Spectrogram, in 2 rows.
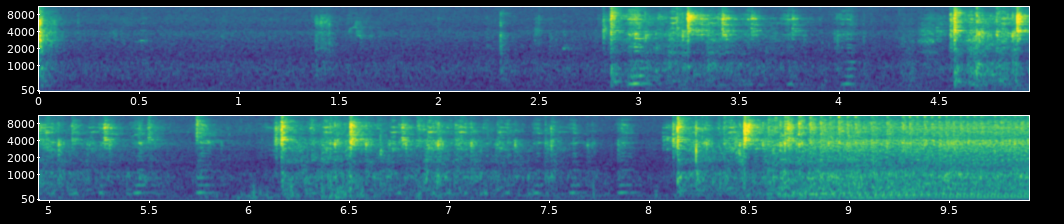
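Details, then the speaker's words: Troy-Bilt TB360 mower engine running on an aftermarket replacement carburetor: surging and chugging, power rising and falling about three times a second instead of a steady run; owner blames the poor aftermarket carburetor. "so I think you could probably hear this thing chugging I'm not impressed with this aftermarket carburetor"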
